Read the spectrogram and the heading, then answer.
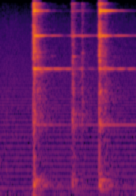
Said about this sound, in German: Die Schulglocke hat geklingelt, die erste Stunde beginnt.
